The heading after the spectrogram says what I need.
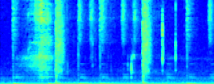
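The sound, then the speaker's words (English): Repeated short nasal sniffs from a person who is sniffling and sneezing, several breathy snorts spaced irregularly at a moderate, fairly soft level with no talk. “Excuse me sniffling, y'all. I done came here and I'm over here sniffling, sneezing.”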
